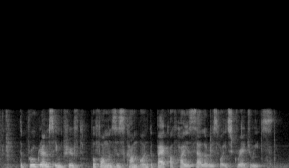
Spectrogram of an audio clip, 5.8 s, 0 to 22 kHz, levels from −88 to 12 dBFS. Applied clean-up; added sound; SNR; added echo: none; none; none; none.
